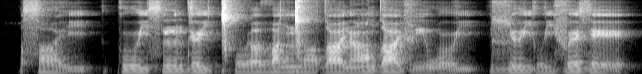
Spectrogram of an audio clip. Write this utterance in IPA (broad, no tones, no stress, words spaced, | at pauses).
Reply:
sˤɛ̤j | kujsĩ dɘjǀʰo̤j ðˤɐŋ͡ǀo̤dˤoj ɾɐ̃ dˤɛjviwoj | ɮɨjṳj vɘze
